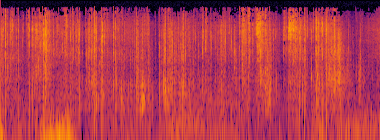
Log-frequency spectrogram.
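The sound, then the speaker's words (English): Wrapping paper is torn off a gift and crumpled, a steady run of loud crinkling and ripping that continues for several seconds with no talking. “Wait, there's more wrapping.”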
